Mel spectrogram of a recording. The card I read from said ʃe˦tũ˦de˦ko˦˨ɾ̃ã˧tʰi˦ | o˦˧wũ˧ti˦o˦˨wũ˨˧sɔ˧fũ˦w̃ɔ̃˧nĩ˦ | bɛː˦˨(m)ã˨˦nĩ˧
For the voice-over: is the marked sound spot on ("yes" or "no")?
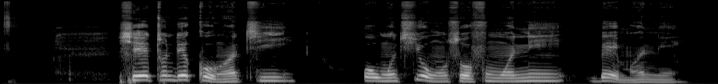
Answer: yes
